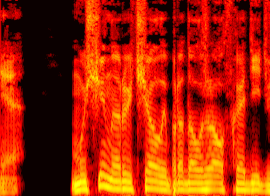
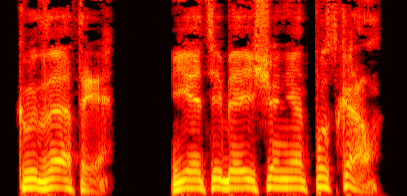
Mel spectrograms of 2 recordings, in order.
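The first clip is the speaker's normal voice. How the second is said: put-on very drunk-sounding, pitched-up voice; 5 semitones higher than usual. Narrating a man stopping a young woman from leaving his study, in a very drunk voice. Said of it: "совсем пьяным голосом".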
